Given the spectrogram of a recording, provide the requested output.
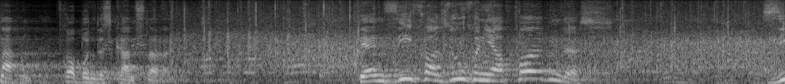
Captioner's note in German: Beifall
